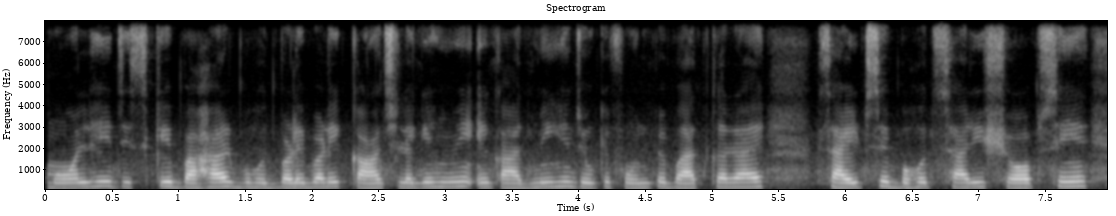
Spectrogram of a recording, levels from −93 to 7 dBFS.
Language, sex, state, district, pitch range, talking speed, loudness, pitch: Hindi, female, Chhattisgarh, Sukma, 195-215 Hz, 190 wpm, -19 LUFS, 205 Hz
